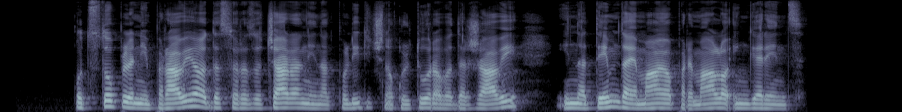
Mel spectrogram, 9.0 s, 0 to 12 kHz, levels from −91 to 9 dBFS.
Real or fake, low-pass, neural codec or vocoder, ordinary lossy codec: real; none; none; none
